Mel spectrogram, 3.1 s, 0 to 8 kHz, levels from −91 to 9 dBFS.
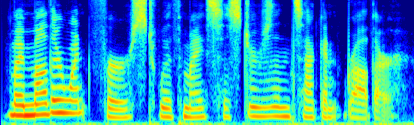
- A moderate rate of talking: Yes, average, 195 wpm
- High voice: Yes, high, 225 Hz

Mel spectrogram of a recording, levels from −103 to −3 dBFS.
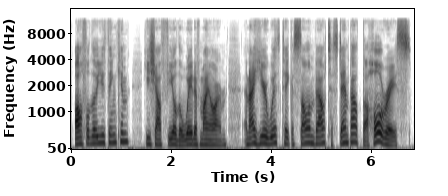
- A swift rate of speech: Yes, fast, 225 wpm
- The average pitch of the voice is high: No, medium, 160 Hz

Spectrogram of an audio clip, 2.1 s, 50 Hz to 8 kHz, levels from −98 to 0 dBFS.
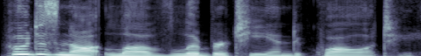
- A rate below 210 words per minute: Yes, average, 200 wpm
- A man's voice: No, female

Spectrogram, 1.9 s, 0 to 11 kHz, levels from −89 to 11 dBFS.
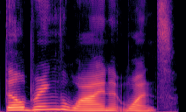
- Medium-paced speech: Yes, average, 195 wpm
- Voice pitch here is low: No, high, 230 Hz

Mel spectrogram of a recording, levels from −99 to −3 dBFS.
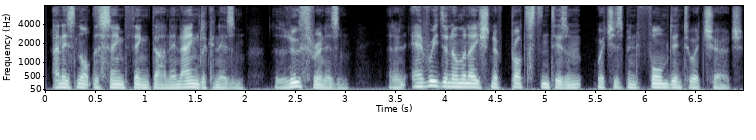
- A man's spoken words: Yes, male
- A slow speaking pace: No, average, 190 wpm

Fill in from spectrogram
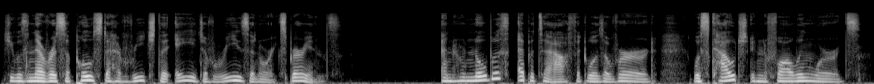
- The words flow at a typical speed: Yes, average, 180 wpm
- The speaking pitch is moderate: Yes, medium, 145 Hz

